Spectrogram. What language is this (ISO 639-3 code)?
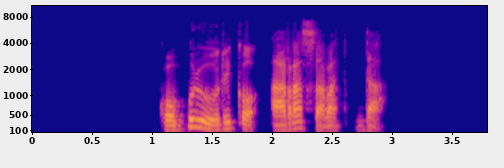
eus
